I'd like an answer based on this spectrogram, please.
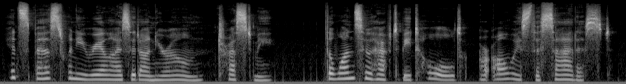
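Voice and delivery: put-on solemn girl consoling the dead boy, softly; sad girl. A narrator's reading. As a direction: comfort him gently. Sad girl comforts Gerard.

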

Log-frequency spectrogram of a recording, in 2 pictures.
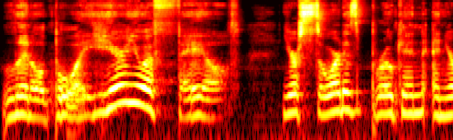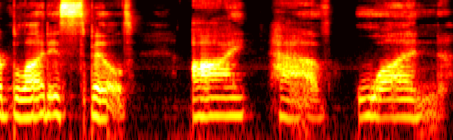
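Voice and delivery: slow, drawn-out triumphant menace; a monster savoring its victory; gloating demon voice. A narrator's reading. Demon gloats over the boy.

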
